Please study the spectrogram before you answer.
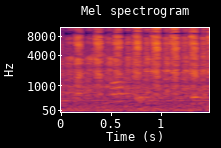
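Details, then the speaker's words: Rapid, even panting with soft airy breaths and no snorting, rattling or straining from a brachycephalic dog after BOAS airway surgery: unobstructed panting. "surgery panting you can hear a sound to their panting but and I I you know sometimes the interns in Residence will sort of make fun of me but in an exam room I will make everybody close their eyes and if no one can guess that there's a brachycephalic in the room then we've done our job because you can hear them panting"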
